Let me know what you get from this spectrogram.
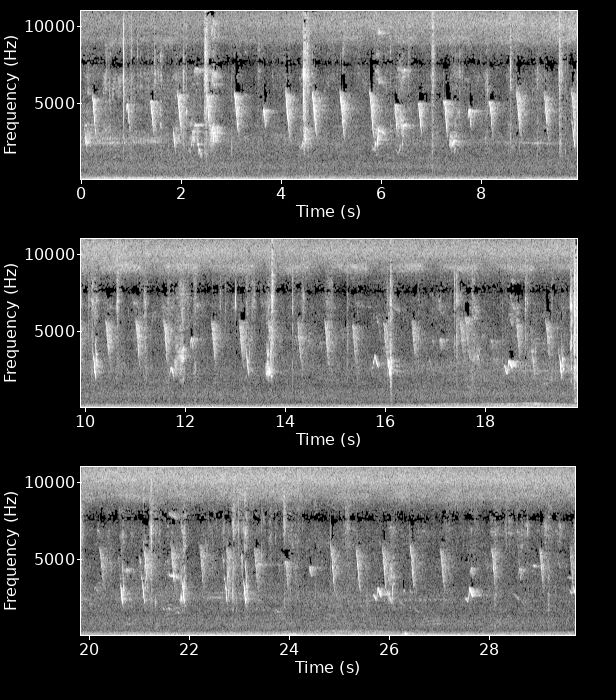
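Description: Small birds chirping in the trees: many short, quick downward chirps repeating throughout, over a steady low rumble of background noise.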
